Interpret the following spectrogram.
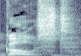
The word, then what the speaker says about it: ghost: В слове ghost это H, в принципе, там и не должно быть в произношении. Ghost.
